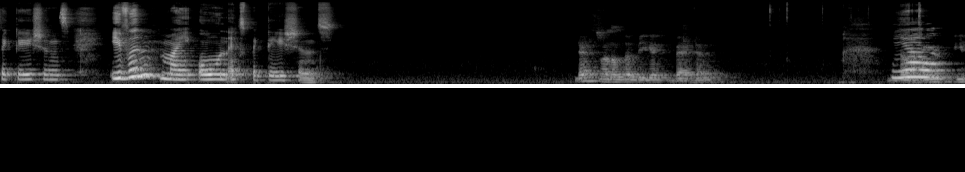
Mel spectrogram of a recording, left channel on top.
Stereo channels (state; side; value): silent; right; digital silence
